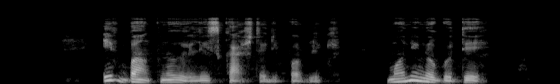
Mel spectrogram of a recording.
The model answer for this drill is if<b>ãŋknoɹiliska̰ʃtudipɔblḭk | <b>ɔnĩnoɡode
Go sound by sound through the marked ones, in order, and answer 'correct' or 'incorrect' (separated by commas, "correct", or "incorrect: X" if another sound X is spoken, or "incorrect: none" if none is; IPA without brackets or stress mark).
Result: correct, incorrect: m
